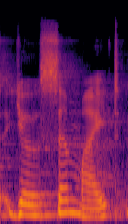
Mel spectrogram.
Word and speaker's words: Yosemite: It's spelled Y-O-S. E-M-I-T-E. So we would naturally assume that it is pronounced Yosemite, but it is somehow pronounced Yosemite. How? Just how?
